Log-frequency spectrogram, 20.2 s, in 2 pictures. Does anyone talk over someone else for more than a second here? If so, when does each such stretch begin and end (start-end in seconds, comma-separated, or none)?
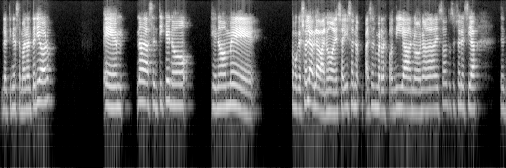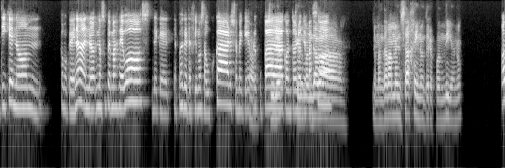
15.1-16.8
